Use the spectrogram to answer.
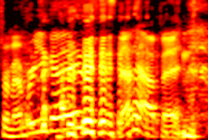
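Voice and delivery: high, loud mock line to the audience; hammed-up wink at the viewers; bad acting. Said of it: "She's telling the audience".

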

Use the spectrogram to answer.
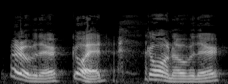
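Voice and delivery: high and loud, gleeful pointing the way; eager egging on. Retold or imitated. Inmates point the new guy at Willis, loud gleeful urging. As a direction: cheer him on toward the fight.

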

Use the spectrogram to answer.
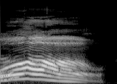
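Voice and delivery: loud, high cry of surprise; shocked outburst. Real, not acted. Friend stunned by a surprise confession, shocked outburst. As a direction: react big and loud to a bombshell.

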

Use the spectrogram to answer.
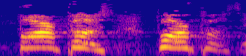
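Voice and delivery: high, loud sideline yell; yelling far post. Retold or imitated. Dad to his son all season, a loud yell. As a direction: bark it from the sideline. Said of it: "I've been yelling at this kid".

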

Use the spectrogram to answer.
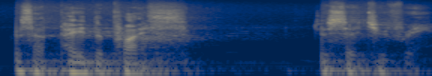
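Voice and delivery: low-volume, fading into a whisper; hushed solemn promise. Acted. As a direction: let it sink to a soft whisper. Speaks as Christ, hushed climax.

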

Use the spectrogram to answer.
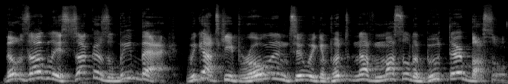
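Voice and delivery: high, cocky cartoon robot; Blaster voice. Podcaster reading Blaster's line to his cohosts, in a high cartoon voice. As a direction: pitch it way up like a wisecracking eighties cartoon bot.

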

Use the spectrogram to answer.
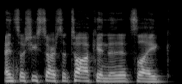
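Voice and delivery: ordinary talk, nothing marked

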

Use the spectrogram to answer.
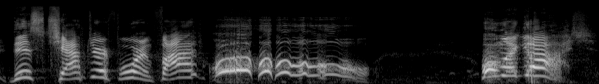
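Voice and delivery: excited shout. Real, not acted. Preacher erupts in excitement.

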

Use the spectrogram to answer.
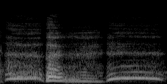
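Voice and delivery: big acted gasp of relief; long, dramatic intake of breath; relieved gasp. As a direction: gasp as if a missing loved one walked in. Acting out relief at wife's return.

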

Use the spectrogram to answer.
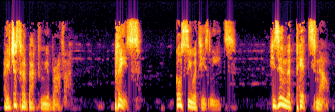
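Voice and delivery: low-pitched voice heard through a door; muffled overheard voice. Acted. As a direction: play someone talking low behind a door. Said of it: "two voices muffling".

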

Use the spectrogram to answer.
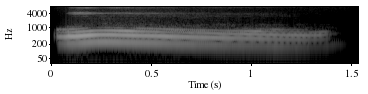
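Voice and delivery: long drawn-out "ooh" of appreciation; admiring ooh. Real, not acted. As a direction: let out a lingering, impressed ooh. Reacting to the hot book cover.

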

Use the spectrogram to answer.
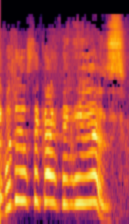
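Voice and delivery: high-pitched, indignant crowd grumble; mock grumbling. Crowd grumbles about Jesus' claim, mock-indignant grumbling. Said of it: "they begin to grumble and say".

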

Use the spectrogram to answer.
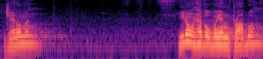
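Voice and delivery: soft, unhurried and steady, pausing between lines; calm him down like a patient teacher; calm Jesus. Retold or imitated. Jesus calmly answering frightened apostles, soft and steady. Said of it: "Jesus will get up in his calm spirit".

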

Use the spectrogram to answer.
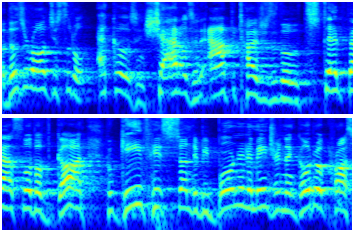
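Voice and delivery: usual speaking voice

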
